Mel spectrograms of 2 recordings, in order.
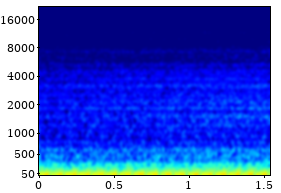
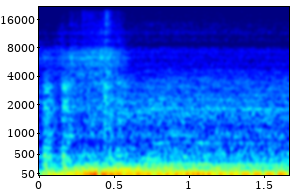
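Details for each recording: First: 2006 Honda Element K24 with P0301 code, idling. Low, lumpy idle with a regular stumble; scanner counts 400+ real-time misfires on cylinder one, a dead miss later confirmed by an injector swap as a faulty fuel injector. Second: 2006 Honda Element K24 after a genuine Honda injector replaced the faulty cylinder 1 injector (P0301): it starts quickly and idles smooth and even, with zero misfires on live data.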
